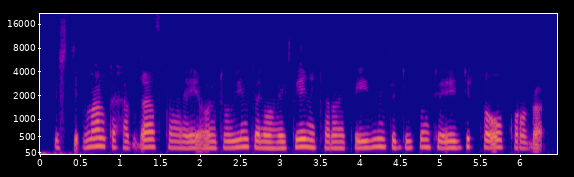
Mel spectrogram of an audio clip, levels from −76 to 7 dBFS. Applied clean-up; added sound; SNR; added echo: neural mask model DeepFilterNet 3.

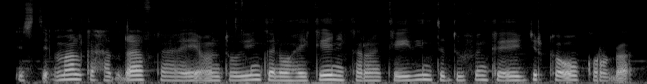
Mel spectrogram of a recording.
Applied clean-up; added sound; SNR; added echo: none; none; none; none.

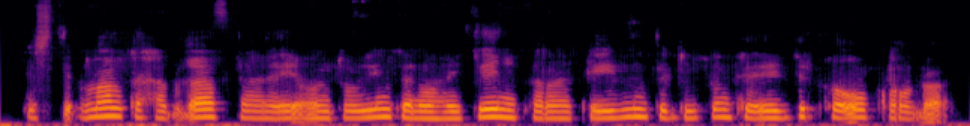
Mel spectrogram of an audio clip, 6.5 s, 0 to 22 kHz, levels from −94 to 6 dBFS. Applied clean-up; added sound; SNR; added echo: neural mask model Resemble Enhance denoiser.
